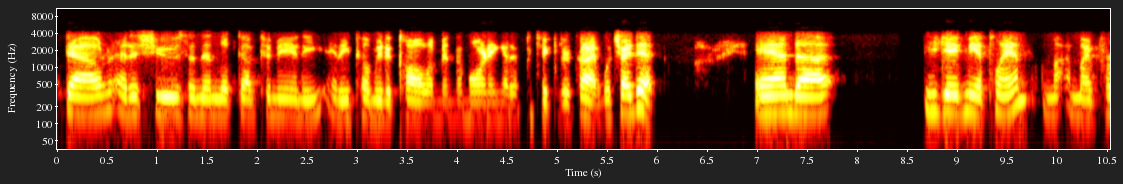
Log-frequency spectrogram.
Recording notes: 100 Pounders Phone Meeting.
